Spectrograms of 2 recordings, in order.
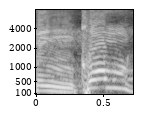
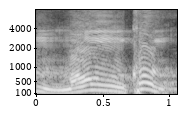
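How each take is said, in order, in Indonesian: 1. Vokal pertama adalah bunyi 'i'. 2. Vokal pertama adalah bunyi 'u'.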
